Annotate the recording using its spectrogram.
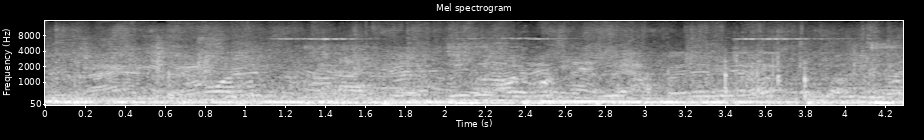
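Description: Outdoor street ambience: people nearby talking over a steady low hum of traffic, with a couple of sharp clicks near the end.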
